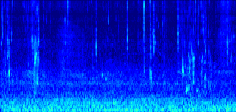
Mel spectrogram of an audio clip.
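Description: Faint water drips and small trickles around a kayak on a lake, scattered light ticks over a low steady rumble.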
